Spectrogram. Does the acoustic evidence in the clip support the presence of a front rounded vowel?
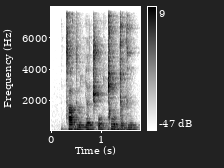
yes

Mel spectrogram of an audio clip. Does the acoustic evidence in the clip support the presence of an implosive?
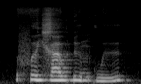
yes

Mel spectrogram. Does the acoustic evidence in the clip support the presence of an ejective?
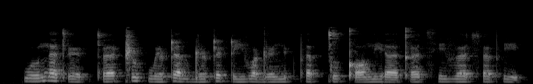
yes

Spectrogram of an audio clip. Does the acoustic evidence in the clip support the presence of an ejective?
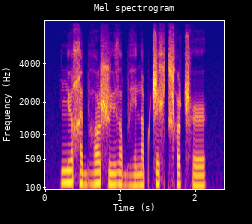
no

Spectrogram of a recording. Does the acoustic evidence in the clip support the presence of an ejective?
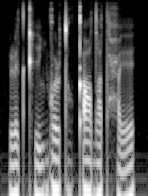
yes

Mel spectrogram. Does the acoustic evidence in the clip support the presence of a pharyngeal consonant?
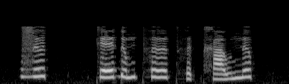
no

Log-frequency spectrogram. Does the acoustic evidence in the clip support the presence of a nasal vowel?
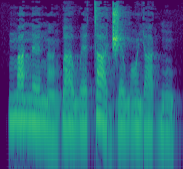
yes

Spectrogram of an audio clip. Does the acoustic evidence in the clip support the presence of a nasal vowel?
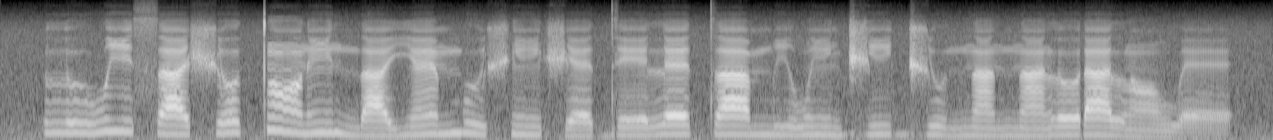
yes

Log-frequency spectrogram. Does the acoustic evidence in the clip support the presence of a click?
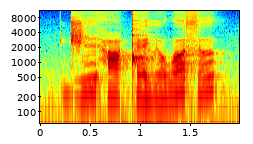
yes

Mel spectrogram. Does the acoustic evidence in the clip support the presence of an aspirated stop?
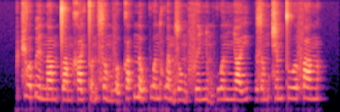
no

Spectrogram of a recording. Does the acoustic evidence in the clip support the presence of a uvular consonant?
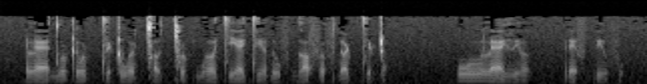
no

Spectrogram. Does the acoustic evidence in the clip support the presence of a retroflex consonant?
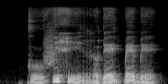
no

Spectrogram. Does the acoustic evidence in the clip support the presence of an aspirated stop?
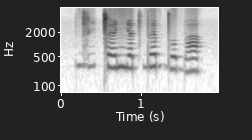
no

